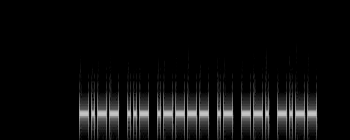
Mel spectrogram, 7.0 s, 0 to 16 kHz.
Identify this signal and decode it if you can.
Morse code, heard as a keyed tone, about 20 wpm, 700 Hz. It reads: YU1AGY
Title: DXCC-100 Call Signs - 6 Characters - 20wpm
